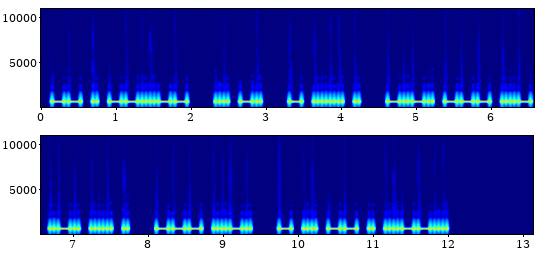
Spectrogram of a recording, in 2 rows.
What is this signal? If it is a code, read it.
Morse code, heard as a keyed tone, about 22 wpm, 700 Hz. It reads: ME, IN THE COURSE OF TIME?
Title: Sentences from Top 1200 Words 22wpm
